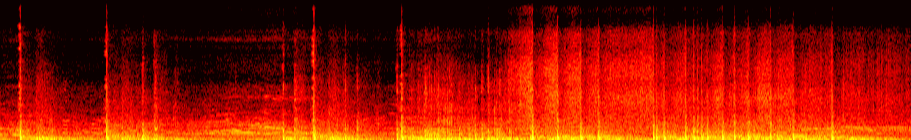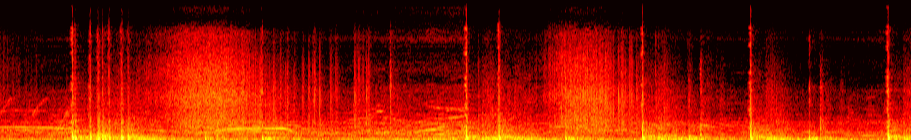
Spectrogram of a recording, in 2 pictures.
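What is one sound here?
A crowd of people cheers and shouts.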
